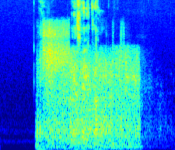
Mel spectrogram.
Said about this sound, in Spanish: ¿Eso, ¿Eso es un trueno? Exactamente. Bueno, qué bonito. Me encanta que la naturaleza intervenga en esta, en esta conversación, en este momento aparte.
